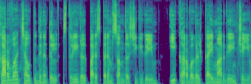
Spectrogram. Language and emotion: Malayalam, neutral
